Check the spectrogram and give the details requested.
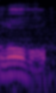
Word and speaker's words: Louisville: thing to say because it's not spelled like that so this is not louisville and it's definitely not louisville unless you're just trying to you know like make nice with the locals but it's it's two syllables louisville you have to kind of swallow it together so if you have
